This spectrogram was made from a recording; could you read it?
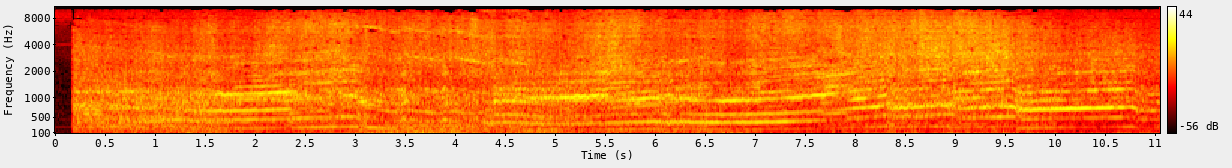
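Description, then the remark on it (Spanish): A high-revving Formula 1 car engine screams continuously on track, its pitch climbing and dipping through gear changes and throttle shifts, loud and sustained with no talking over it. “Sí, muchas revoluciones, mucha velocidad punta, buen agarre en curva rápida”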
